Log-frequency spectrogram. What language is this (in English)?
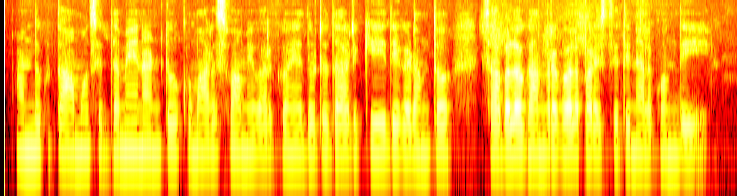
Telugu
